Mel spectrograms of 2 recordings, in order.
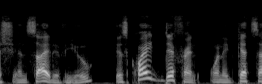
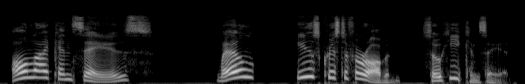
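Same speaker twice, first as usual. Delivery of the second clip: high, pleased rabbit voice; 12 semitones higher than usual. Acted.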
